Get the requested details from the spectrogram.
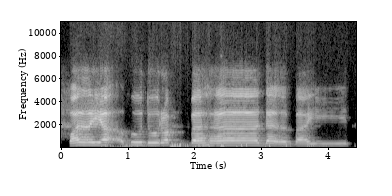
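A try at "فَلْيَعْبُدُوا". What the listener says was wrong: Falya'budu, dunya panjang.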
